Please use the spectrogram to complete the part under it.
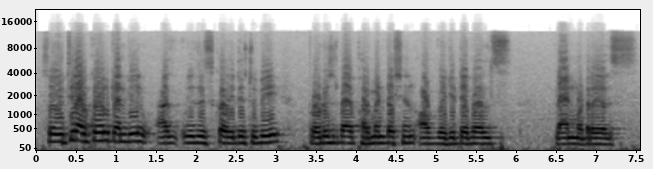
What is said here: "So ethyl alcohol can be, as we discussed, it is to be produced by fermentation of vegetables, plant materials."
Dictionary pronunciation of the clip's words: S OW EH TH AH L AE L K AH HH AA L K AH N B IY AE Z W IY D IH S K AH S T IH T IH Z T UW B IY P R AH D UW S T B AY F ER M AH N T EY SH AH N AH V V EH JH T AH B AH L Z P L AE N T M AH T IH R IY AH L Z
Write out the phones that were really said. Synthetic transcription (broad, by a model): S OW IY T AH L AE L K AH HH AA L K AH N B IY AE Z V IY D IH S K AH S IH T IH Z T UW B IY P R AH D UW S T B AY F ER M AH N T EY SH AH N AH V V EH JH T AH B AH L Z P L AE N T M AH T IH R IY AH L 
